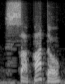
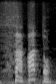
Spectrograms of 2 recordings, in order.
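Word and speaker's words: zapato: learning here for example the z sound is pronounced as th so that the word sapato which means Shu would be pronounced sapato sapato you hear that and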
